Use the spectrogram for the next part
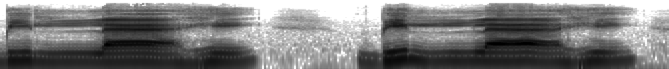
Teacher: আল্লাহ শব্দের পূর্বে জের হয়েছে পাতলা করে আমরা পড়ছি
